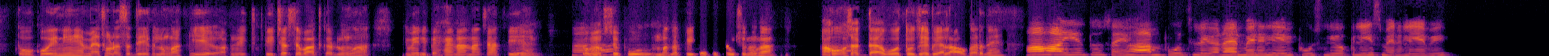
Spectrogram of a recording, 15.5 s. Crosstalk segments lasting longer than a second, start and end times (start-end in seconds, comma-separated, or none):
none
